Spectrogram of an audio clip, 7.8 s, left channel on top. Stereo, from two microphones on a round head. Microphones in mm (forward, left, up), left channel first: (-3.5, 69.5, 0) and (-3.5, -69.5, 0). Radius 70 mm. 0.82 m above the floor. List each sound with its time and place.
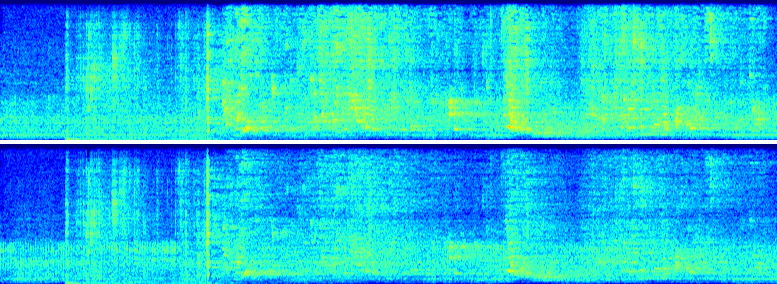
0.7 s sawing: 10° right (ahead or behind), 0.6 m
2.2 s a splash: 35° left (ahead or behind), 0.5 m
